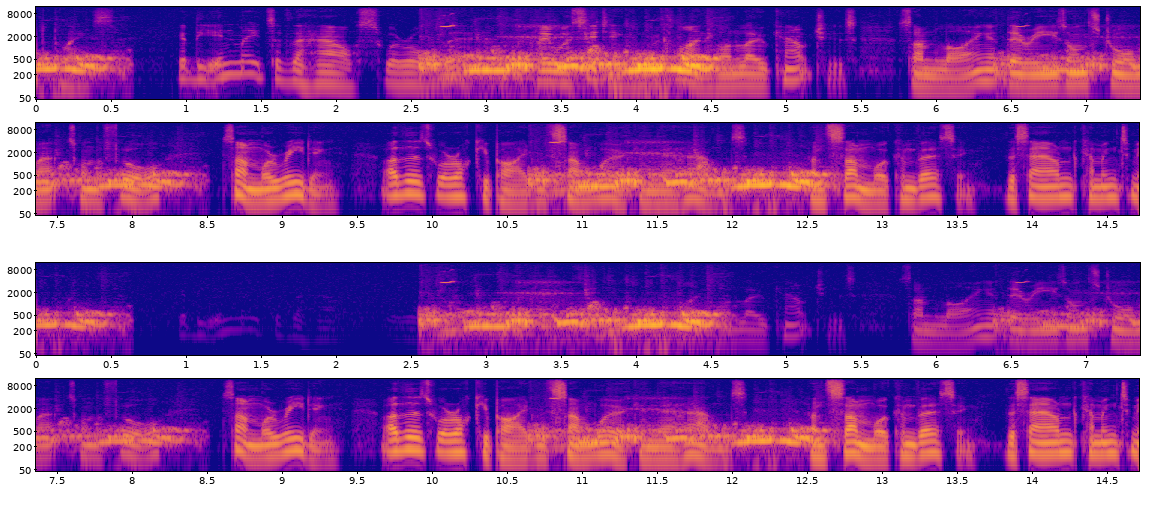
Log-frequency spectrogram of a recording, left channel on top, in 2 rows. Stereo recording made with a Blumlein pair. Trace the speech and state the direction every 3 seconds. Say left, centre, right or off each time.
left, left, left, centre, centre.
